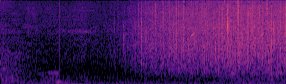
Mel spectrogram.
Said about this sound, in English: a fine rain began to fall.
